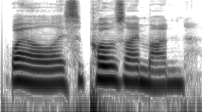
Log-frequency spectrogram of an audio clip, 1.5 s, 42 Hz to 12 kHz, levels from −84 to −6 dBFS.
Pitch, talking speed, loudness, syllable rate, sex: 185 Hz, 200 wpm, -16 LUFS, 5.4 syllables/s, female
